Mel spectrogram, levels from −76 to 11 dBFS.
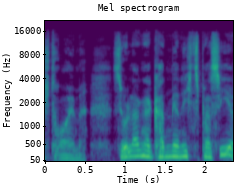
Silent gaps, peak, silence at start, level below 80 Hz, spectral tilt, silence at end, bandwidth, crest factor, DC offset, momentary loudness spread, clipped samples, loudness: none; -2 dBFS; 0 s; -48 dBFS; -4 dB/octave; 0 s; 16.5 kHz; 16 dB; under 0.1%; 15 LU; under 0.1%; -19 LUFS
